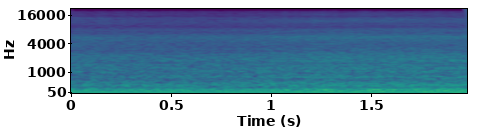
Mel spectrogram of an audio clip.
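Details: Dometic rooftop air conditioner on a likely 2009 camper, a sealed R22 system, after recharging, at about 40 PSI against a 50–60 PSI target: steady, unchanging compressor and fan hum with no rattles or cycling; running normally, and the refrigerant loss implies a leak.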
